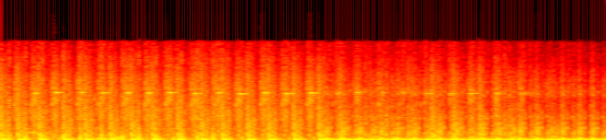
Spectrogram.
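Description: Automatic weapons fire in a battle royale shooter: rapid, loud, continuous bursts of gunshots rattle close by with no pause across the whole moment.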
